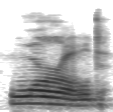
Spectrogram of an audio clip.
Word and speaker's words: world: So if we say it really slowly, world world. So you do have to make sure to get the L sound in there so that it doesn't sound like word.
